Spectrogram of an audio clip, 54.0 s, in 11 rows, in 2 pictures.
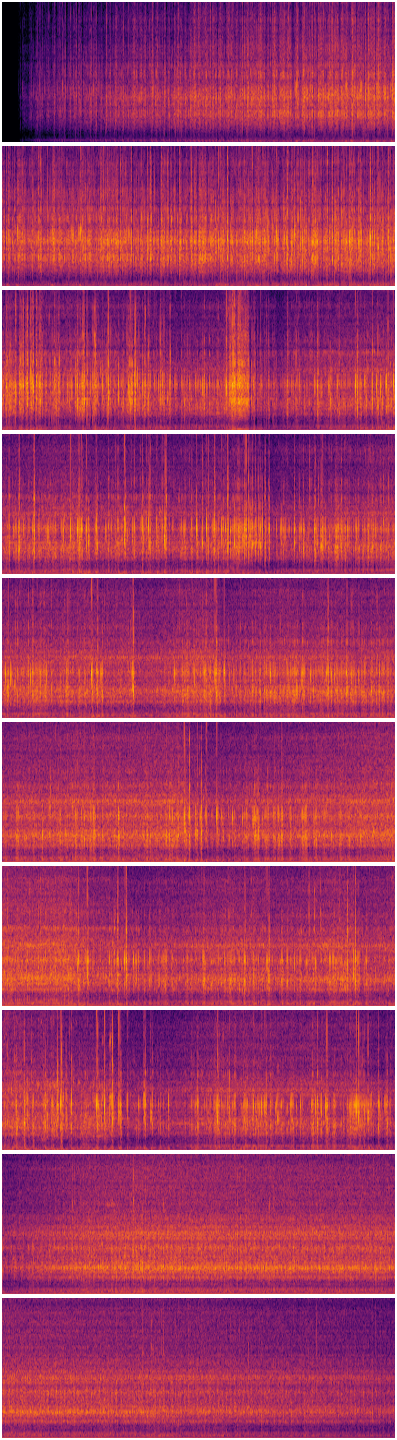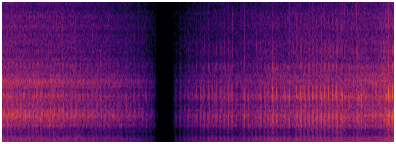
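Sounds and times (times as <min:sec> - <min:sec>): motorcycle engine idling: 0:00.2 - 0:54.0
brief sharp sound: 0:33.4 - 0:37.9.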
